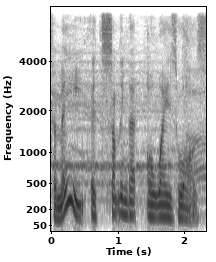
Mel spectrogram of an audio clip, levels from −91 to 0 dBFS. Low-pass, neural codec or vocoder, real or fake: 7.2 kHz; none; real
